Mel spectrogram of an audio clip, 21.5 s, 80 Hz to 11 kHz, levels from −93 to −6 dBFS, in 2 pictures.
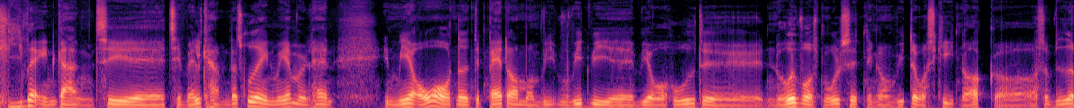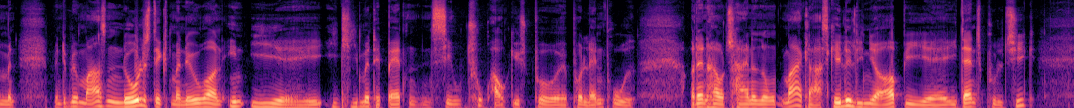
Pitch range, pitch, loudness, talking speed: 95-120 Hz, 105 Hz, -25 LUFS, 195 wpm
